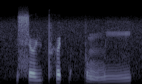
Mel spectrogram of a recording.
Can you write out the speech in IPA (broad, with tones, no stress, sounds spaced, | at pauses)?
s ɵ˨˧ ɥ pʰ ɵ˧ t̚ ɐ˨ k̚ p ʊ˨˩ ŋ m iː˨˧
